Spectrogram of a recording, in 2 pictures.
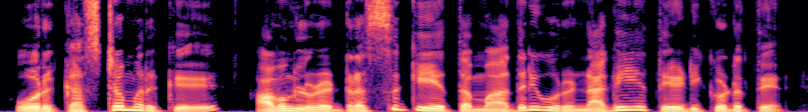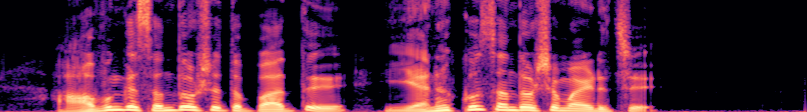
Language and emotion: Tamil, happy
